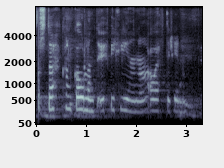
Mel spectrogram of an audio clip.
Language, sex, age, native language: Icelandic, female, 13, Icelandic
